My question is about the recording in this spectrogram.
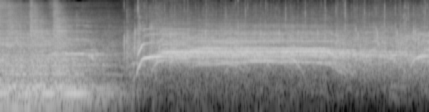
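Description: A rock band's bass guitar and drums play their last notes and stop about a second and a half in. The audience then cheers, with several long, high whoops held for a few seconds.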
